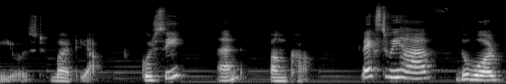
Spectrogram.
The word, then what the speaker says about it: pankha: Pankha. The N sound is very, it's a very nasal, faint sound, right? It's not a n sound. It's not pankha. It's pankha.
